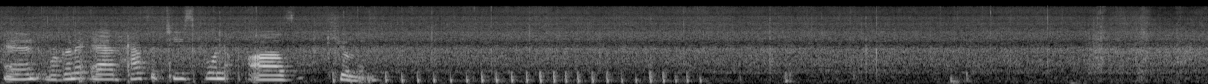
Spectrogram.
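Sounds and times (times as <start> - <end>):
food sizzling in a frying pan: 0.0 - 12.0
spice jar tapping: 3.8 - 7.1.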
